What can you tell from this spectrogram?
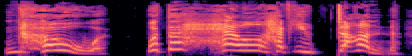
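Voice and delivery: shouting furiously into the phone at Carter. A narrator's reading. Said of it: "I shout into the phone".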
